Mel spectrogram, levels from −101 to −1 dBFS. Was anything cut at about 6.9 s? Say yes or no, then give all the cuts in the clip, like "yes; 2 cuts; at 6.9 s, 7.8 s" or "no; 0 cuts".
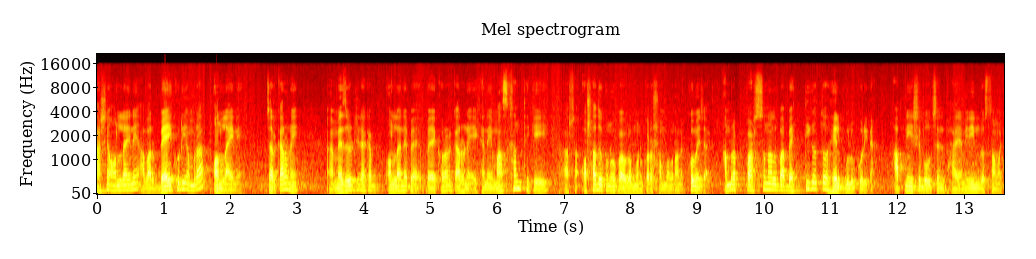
no; 3 cuts; at 1.7 s, 9.2 s, 11.8 s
